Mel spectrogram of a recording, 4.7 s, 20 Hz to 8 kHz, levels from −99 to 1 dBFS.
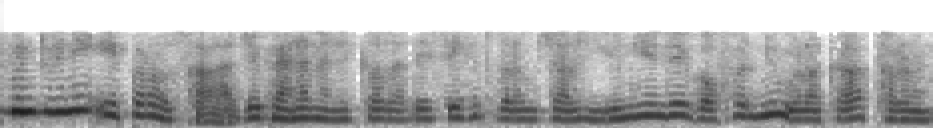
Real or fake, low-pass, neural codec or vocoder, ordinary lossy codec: fake; 7.2 kHz; codec, 16 kHz in and 24 kHz out, 0.4 kbps, LongCat-Audio-Codec, fine tuned four codebook decoder; AAC, 16 kbps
